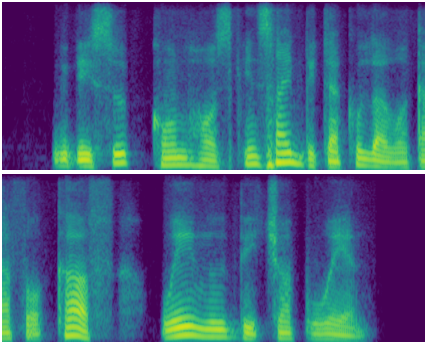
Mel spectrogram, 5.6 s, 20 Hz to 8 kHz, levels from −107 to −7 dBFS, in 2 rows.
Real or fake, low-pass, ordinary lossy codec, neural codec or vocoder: fake; 7.2 kHz; Opus, 16 kbps; codec, 16 kHz, 0.5 kbps, FunCodec, trained on Chinese and English, 25 frames a second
